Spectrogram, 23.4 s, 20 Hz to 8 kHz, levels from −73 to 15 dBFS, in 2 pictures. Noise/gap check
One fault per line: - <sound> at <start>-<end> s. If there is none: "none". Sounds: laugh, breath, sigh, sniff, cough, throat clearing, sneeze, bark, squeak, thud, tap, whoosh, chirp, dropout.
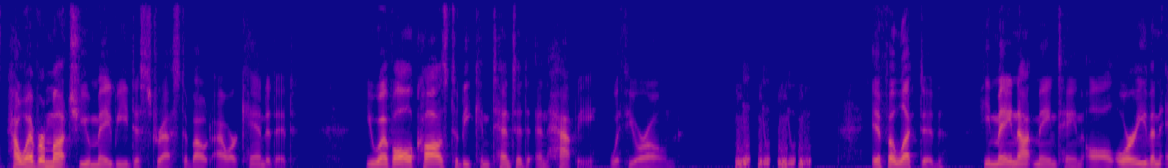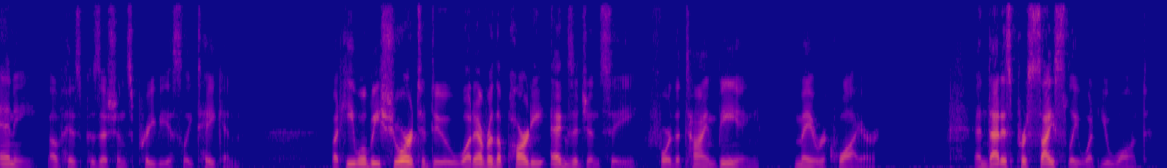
- laugh at 7.3-8.1 s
